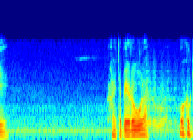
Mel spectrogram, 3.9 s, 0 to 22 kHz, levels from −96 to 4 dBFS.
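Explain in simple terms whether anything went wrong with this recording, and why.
Two devices on the same call picked up each other's playback, causing feedback echo between two devices: from 2.41 s to the end, speech returns roughly every 0.4 seconds, fainter and ringing.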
